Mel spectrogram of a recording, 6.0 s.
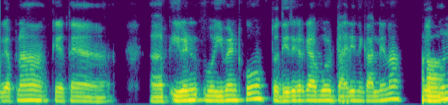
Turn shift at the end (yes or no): no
